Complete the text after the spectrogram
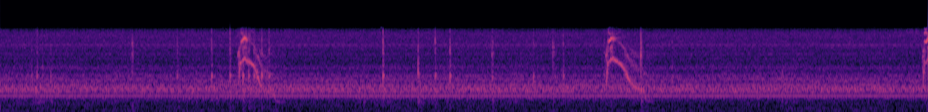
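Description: A Douglas squirrel calls twice, each a quick high whistle sweeping sharply down in pitch, about three seconds apart. Faint clicks and a constant low droning hum run underneath.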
